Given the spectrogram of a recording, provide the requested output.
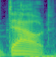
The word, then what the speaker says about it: doubt: the K in knife or the b in doubt for instance they're there but they're not pronounced it's like English enjoys keeping us on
